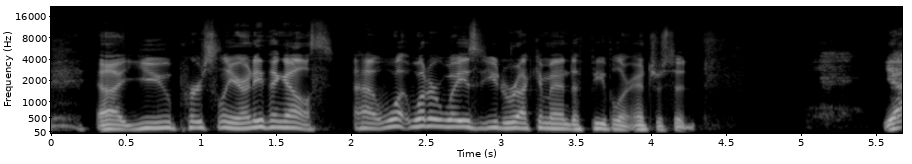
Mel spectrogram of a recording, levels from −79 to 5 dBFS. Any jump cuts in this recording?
no; 0 cuts

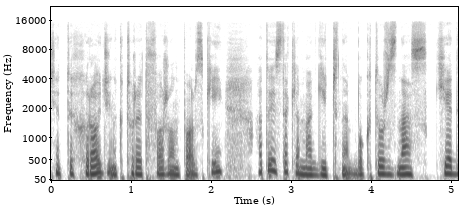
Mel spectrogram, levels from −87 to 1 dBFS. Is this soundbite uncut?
no; 2 cuts; at 1.6 s, 3.1 s

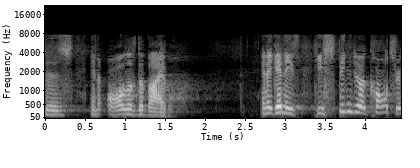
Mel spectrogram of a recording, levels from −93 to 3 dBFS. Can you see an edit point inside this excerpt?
no; 0 cuts

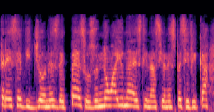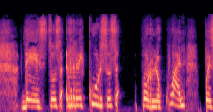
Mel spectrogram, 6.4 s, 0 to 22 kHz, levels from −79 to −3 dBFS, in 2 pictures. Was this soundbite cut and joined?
no; 0 cuts

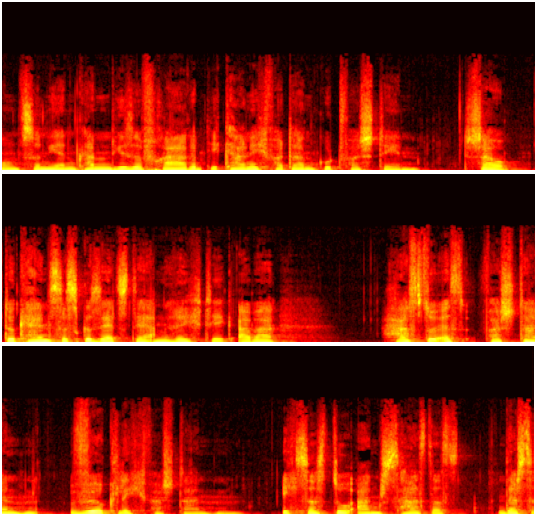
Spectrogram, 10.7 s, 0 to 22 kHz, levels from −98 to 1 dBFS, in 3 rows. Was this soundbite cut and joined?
yes; 4 cuts; at 1.3 s, 4.6 s, 6.7 s, 9.1 s

